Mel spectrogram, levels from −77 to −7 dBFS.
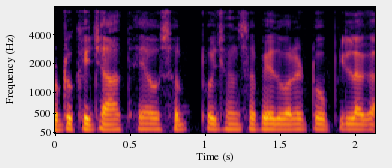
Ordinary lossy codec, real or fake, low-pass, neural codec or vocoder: none; real; 7.2 kHz; none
